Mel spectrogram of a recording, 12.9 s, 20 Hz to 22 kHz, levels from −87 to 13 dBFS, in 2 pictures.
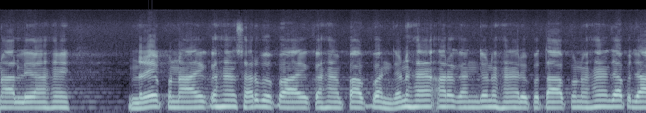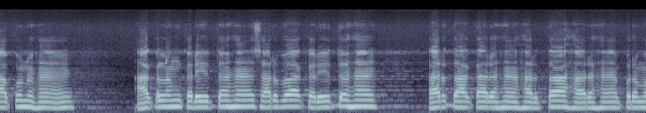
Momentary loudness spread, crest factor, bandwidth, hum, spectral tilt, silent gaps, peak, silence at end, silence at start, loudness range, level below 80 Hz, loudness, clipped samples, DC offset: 5 LU; 14 dB; 16.5 kHz; none; -5 dB/octave; none; 0 dBFS; 0 s; 0 s; 1 LU; -50 dBFS; -13 LUFS; under 0.1%; under 0.1%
